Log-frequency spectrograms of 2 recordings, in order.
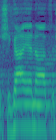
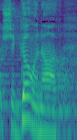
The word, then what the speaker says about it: Shigionoth: And uh, you can pronounce it Shigayanov. Shigoyanov is actually the best way to pronounce it.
